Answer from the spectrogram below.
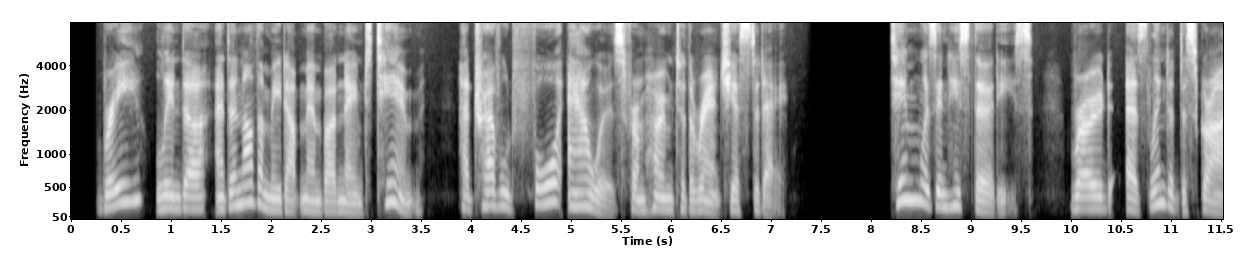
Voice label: Audiobook HORROR SUPERNATURAL Third Person Australian; accents characters age voice samples; Lights In The Sky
